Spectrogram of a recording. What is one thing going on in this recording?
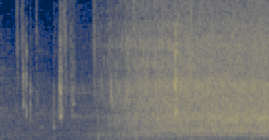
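A crowd breaks into applause.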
